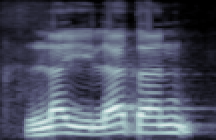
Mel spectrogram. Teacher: یا لین کو نرم آواز کے ساتھ جلدی پڑھیں گے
